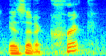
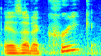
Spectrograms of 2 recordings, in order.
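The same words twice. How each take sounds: First: "crick" with a short i, like "brick". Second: "creek" with a long ee, like "reek". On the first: Asking chat about local words, saying "crick" with short i. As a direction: say "crick" to rhyme with "stick". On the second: Asking chat about local words, saying "creek" with long ee. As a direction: say "creek" to rhyme with "seek". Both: Shown as a demonstration. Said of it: "so is it a".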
